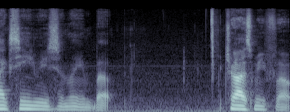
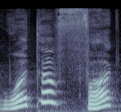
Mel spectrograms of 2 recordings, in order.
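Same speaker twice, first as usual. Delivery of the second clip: disbelief; 8 semitones higher, slower than usual. Retold or imitated. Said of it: "You're like".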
